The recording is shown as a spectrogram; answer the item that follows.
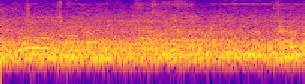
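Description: Dense crowd of many people talking at once, a steady indistinct hubbub of overlapping voices with no single voice standing out.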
